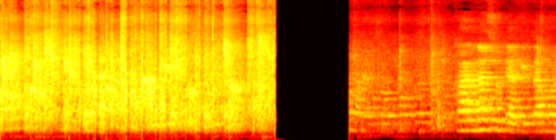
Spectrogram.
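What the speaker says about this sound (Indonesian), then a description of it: "Tepuk tangan buat" A group clapping hands together in a classroom, a loud dense burst that cuts off abruptly, followed after a brief silence by people talking.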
